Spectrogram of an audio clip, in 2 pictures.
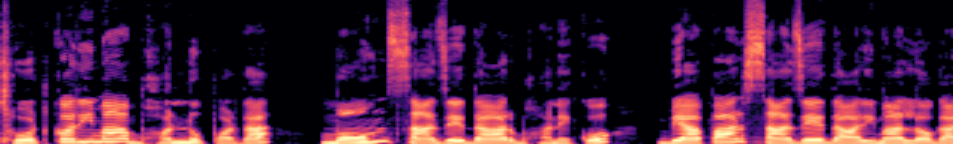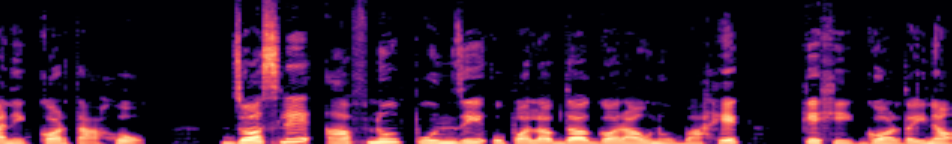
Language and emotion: Nepali, neutral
